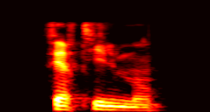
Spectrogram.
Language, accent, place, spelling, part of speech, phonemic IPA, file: French, France, Lyon, fertilement, adverb, /fɛʁ.til.mɑ̃/, LL-Q150 (fra)-fertilement.wav
- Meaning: fertilely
